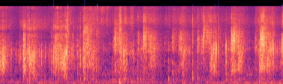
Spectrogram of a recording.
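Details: Footsteps crunching through dry ground at an irregular pace, with no animal calls heard.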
